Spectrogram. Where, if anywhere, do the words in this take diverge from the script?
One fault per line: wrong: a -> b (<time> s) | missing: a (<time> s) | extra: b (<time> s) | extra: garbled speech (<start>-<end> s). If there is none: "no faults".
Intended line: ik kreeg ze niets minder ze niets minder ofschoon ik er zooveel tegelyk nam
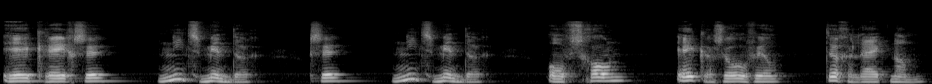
no faults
